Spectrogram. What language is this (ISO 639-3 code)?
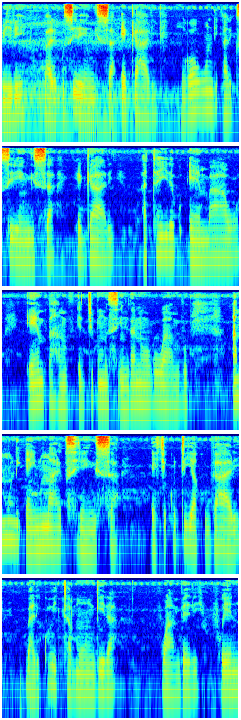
xog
